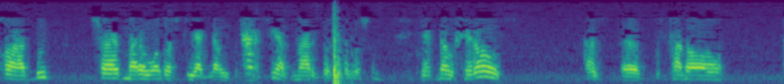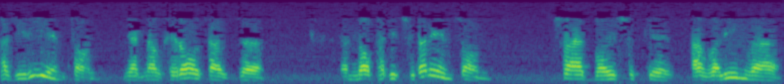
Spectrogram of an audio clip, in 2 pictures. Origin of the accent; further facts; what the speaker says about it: Tabar, Sar-e Pol, Afghanistan; born there; در روزگاران کودکی که من هنوز شاید 7-8 سال بیشتر نداشتم، در روستای تبر در سنچارک در ولایت سرپل افغانستان به دنیا آمدیم.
